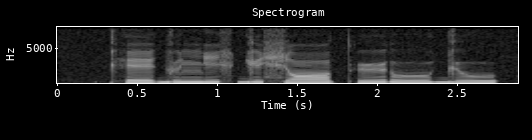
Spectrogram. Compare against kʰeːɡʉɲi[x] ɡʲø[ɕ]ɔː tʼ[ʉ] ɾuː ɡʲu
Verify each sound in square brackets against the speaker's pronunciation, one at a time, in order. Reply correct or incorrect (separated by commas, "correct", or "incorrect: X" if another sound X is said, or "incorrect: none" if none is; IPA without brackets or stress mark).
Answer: correct, correct, correct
